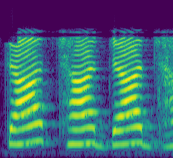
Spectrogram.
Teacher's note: जीभ का मध्य भाग हमारे तालु को स्पर्श करता है उन्हें तालव्य व्यंजन कहते हैं।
